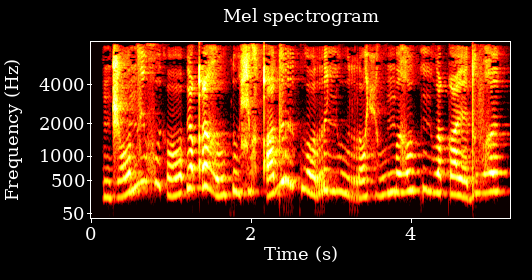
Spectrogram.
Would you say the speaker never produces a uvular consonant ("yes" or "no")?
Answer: no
